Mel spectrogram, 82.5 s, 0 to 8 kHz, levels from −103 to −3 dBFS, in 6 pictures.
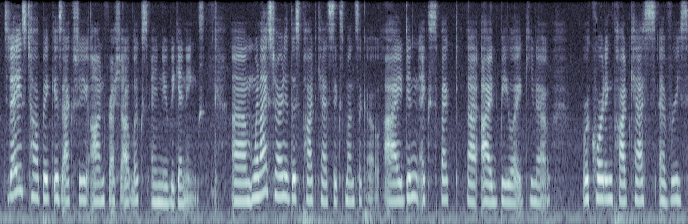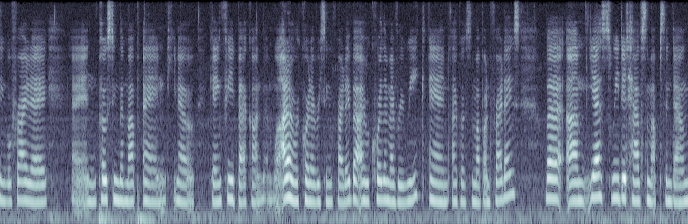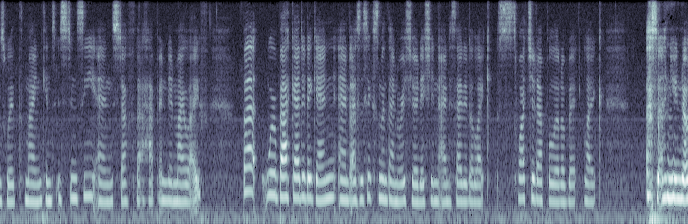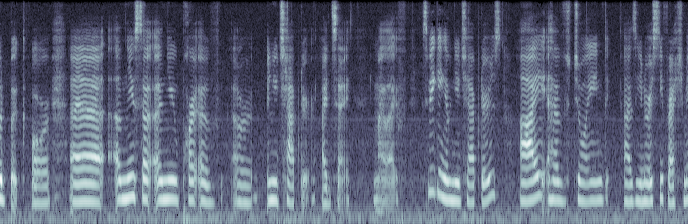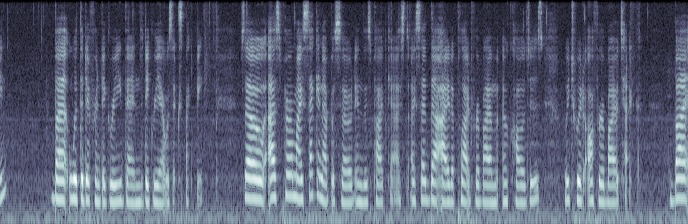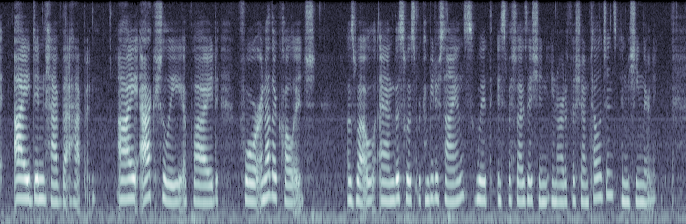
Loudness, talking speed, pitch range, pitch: -22 LUFS, 145 wpm, 200-230 Hz, 215 Hz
